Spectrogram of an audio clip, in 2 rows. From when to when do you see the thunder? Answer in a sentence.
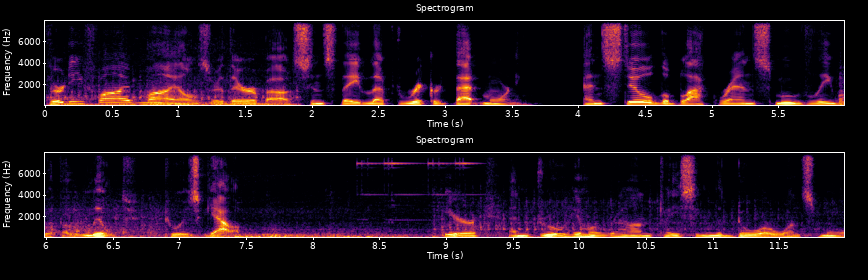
The thunder can be heard from 5.9 to 9.1 s.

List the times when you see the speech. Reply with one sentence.
The speech can be heard from 0.0 to 7.5 s and from 8.9 to 11.9 s.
